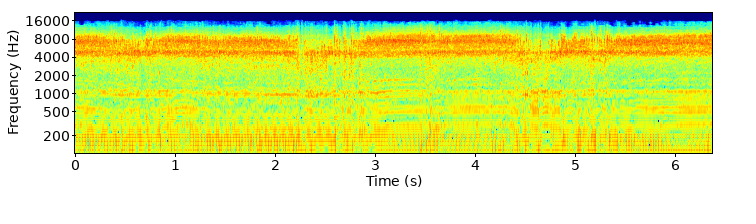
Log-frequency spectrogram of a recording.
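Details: Stihl FS70R trimmer after fixing an oil-heavy fuel mix, cleaning the clogged spark arrestor and carburetor: strong even two-stroke howl holding steady while cutting overgrown vegetation, no bogging; running properly under load.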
